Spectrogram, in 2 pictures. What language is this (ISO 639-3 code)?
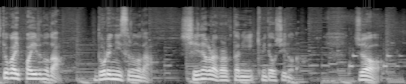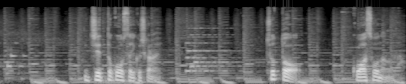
jpn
